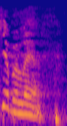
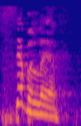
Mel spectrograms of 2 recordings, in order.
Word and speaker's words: Shibboleth: And they said unto them, Say now Shibboleth. And they said, Sibboleth, because they could not frame to pronounce it right.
